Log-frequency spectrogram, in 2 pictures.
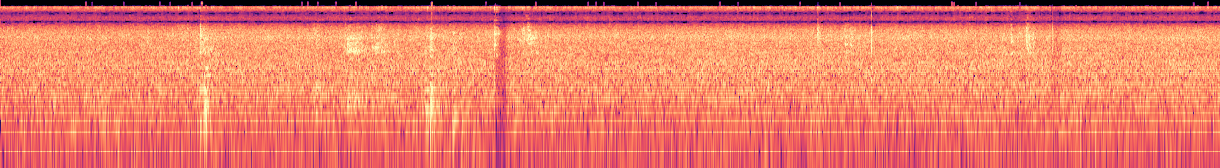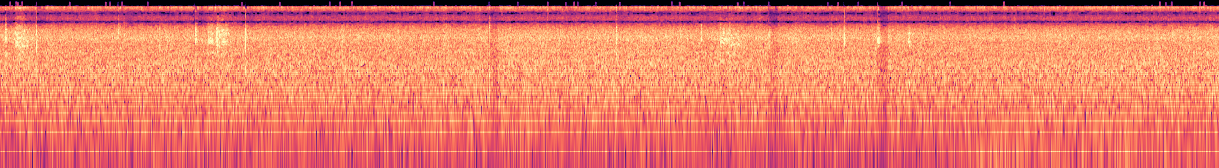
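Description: Rain falling as an even, unbroken hiss that holds steady throughout, moderately loud and close, with scattered faint ticks of drops and no voices.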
